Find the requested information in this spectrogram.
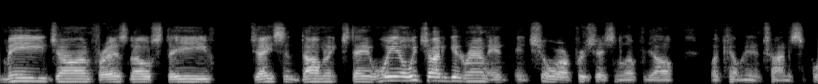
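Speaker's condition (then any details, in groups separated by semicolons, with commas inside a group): No condition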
